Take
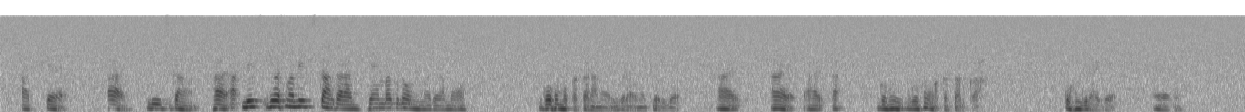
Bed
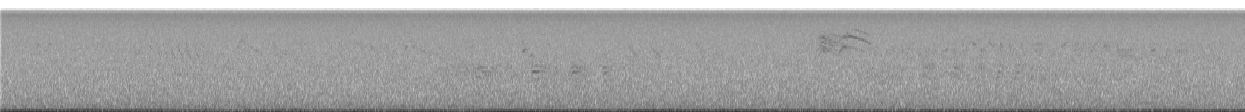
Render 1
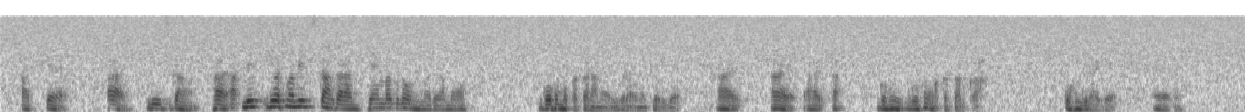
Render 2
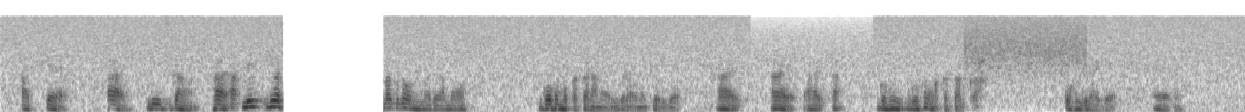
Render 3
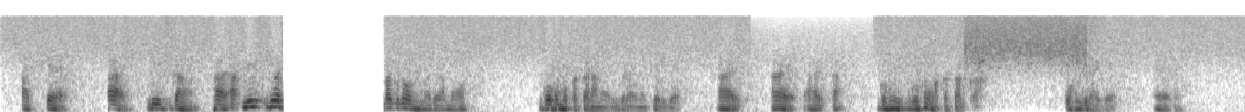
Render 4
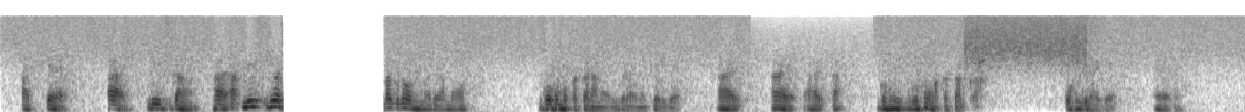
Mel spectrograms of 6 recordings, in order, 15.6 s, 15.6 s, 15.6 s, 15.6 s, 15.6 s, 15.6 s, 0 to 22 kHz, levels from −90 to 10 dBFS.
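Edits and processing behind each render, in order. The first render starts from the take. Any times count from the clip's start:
noise reduction 15 dB, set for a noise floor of -33 dBFS
3.53–4.79 s: mute; 9.37–10.91 s: distance through air 100 m; 12.04–13.58 s: frequency weighting D
peak limiter -12.5 dBFS, peak gain reduction 7 dB; three bands expanded up and down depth 70%
trim +7 dB; peak limiter -2 dBFS, peak gain reduction 1.5 dB

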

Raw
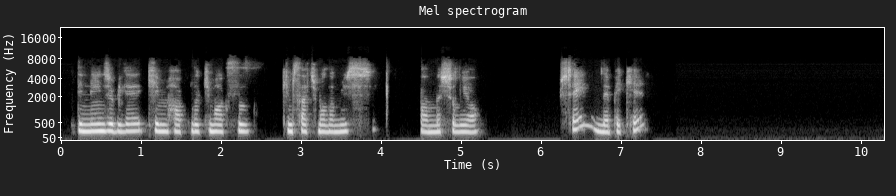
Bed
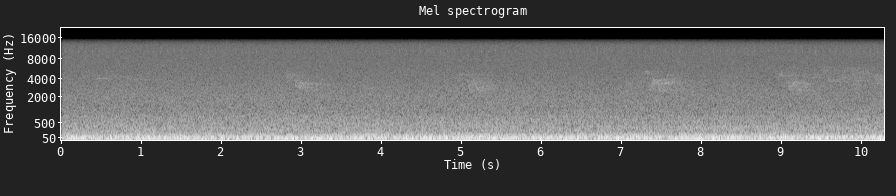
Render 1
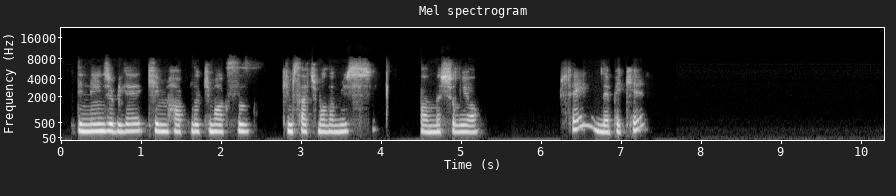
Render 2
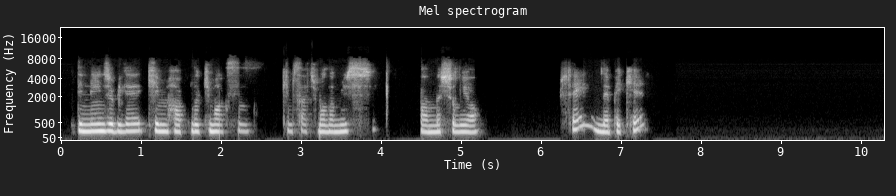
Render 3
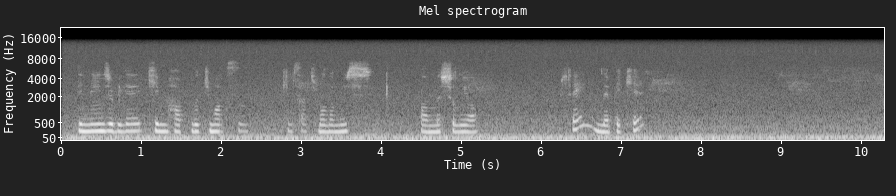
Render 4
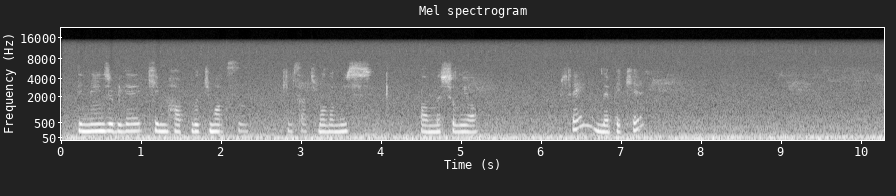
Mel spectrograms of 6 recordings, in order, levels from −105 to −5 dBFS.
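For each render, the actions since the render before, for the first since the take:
5.16–6.52 s: distance through air 330 m
1.97–3.23 s: compression 4:1, threshold -30 dBFS
add bed -8 dB
trim +8.5 dB; peak limiter -1 dBFS, peak gain reduction 3 dB

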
